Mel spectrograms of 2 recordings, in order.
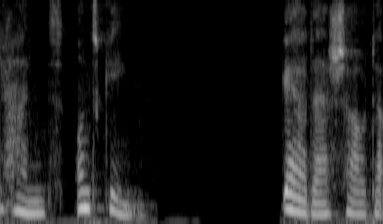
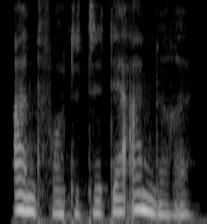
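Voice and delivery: ordinary delivery

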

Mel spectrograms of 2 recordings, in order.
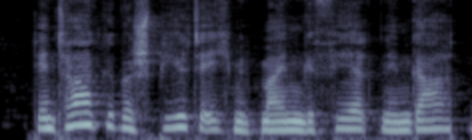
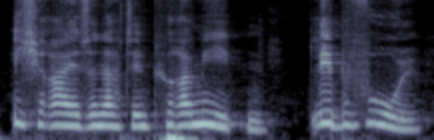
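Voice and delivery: high, louder parting call; swallow calls farewell; 6 semitones higher, 6 dB louder than usual. A narrator's reading. Swallow calls goodbye to the reed before flying off. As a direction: fling the goodbye as she leaves.

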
